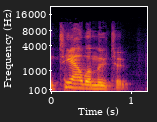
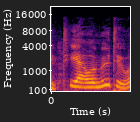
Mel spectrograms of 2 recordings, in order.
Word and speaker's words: Te Awamutu: So X Electrical in Te Awamutu. – Wait, you pronounced that right. Well done. You, Te Awamutu, well done.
